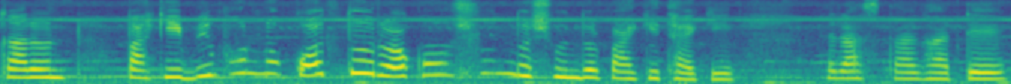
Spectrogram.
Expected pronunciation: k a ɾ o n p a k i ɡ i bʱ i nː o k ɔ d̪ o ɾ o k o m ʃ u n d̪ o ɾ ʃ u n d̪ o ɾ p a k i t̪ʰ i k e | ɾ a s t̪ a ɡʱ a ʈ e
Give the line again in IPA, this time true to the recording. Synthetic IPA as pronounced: k a ɾ o n p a k i b i bʱ i nː o k ɔ t̪ o ɾ ɔ k o m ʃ u n d̪ o ɾ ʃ u n d̪ o ɾ p a k i t̪ʰ a k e | ɾ a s t̪ a ɡʱ a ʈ e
